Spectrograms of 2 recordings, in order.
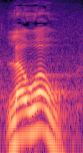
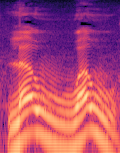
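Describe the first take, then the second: First: The middle w sound is single and short. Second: The middle w sound is doubled and held. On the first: The speaker calls it wrong. "Bukan lawaw" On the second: The speaker calls it right. "sabdu atas waw"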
